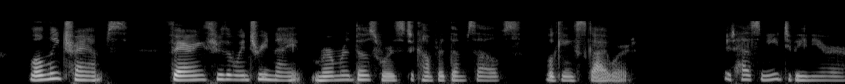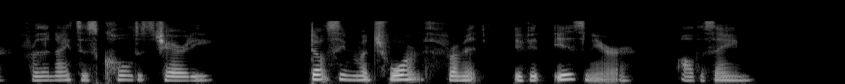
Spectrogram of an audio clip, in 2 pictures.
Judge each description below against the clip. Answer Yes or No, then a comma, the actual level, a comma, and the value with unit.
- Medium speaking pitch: No, high, 195 Hz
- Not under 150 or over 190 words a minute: No, average, 140 wpm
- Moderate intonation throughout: No, narrow, 2.2 semitones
